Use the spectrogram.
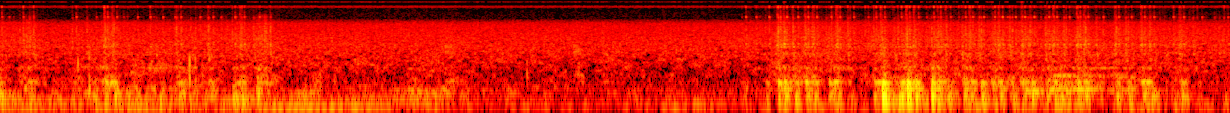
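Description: Sewing machine stitching a hook-and-loop strip onto a blouse: a steady mechanical whirr of fast stitching runs in stretches, pausing briefly in the middle before resuming louder with some handling knocks.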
